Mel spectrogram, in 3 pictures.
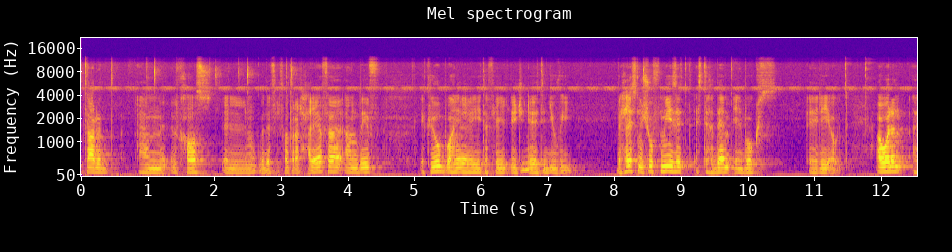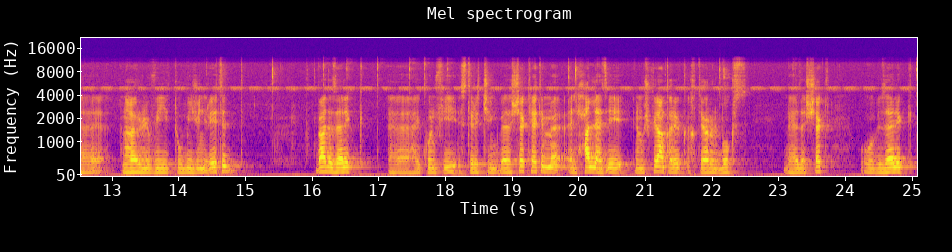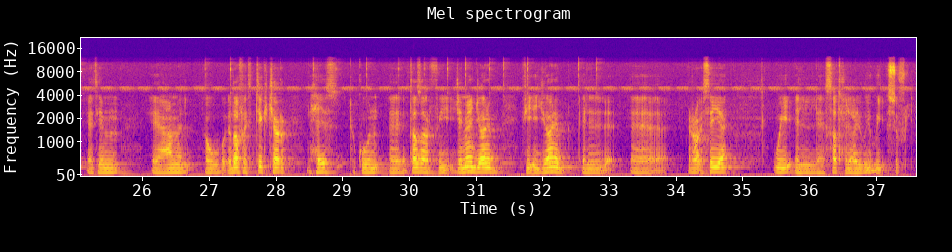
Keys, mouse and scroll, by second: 1.1 click, 2.0 click, 3.3 click, 8.4 click, 9.5 middle click, 11.5 middle click, 14.7 click, 16.6 middle click, 17.1 middle click, 17.7 middle click, 19.9 click, 23.3 middle click, 25.3-25.9 scroll up 4, 26.4 scroll down 3, 27.0 middle click, 28.7 middle click, 29.4 middle click, 30.3 middle click, 30.9 middle click, 31.9 middle click, 32.6 middle click.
